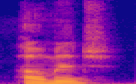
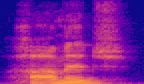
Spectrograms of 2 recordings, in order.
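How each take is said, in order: First: "Homage" with a long "oh", HOH-mij; HOME-ij pronunciation. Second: "Homage" with a short open "ah", HAH-mij; HOM-ij pronunciation. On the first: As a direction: try "Homage" like "home" plus "ij". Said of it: "Is it homage or homage?". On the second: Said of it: "Is that how you say it?". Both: Shown as a demonstration.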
